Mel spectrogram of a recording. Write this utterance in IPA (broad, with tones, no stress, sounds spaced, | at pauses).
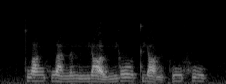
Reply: t̪ w ɑ˦ ŋ x w a˨˦ n ə˨˦ n n̪ j ɑ̰˨˩ ʊ̯ n̪ j o˦ ʊ̯ t̪ j ɑ̰˨˩ ŋ k u˦ x u˥˨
